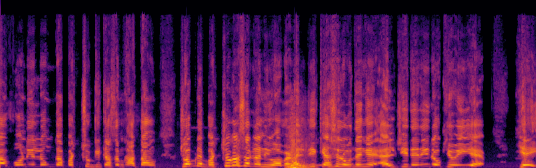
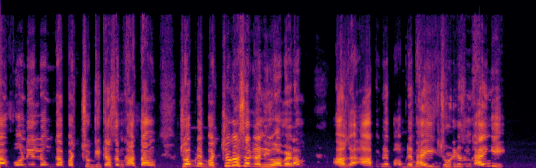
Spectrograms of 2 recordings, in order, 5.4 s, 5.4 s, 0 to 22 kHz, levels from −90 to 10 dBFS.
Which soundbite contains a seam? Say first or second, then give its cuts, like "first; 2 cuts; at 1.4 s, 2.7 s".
first; 1 cut; at 2.9 s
